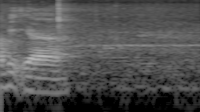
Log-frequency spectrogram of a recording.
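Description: A word of speech, then the faint steady hum of a soldering gun held to a circuit board while a solder bridge is made across a safety switch.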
